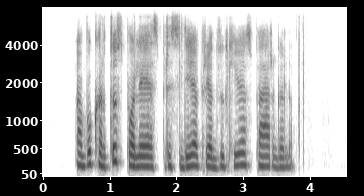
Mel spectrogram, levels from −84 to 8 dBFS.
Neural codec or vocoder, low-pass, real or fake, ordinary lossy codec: vocoder, 22.05 kHz, 80 mel bands, WaveNeXt; 7.2 kHz; fake; Opus, 24 kbps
